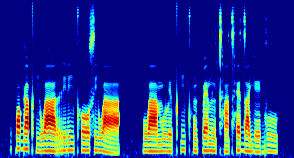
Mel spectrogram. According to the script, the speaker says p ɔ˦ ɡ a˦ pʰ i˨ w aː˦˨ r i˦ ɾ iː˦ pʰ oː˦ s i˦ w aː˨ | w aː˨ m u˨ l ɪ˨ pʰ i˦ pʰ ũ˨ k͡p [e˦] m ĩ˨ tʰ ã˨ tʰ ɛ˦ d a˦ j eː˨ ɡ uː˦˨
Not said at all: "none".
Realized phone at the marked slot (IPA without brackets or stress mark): ɛ˦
